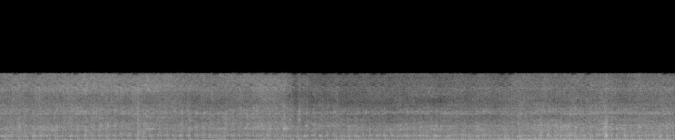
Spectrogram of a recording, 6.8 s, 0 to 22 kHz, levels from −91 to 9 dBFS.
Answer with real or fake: fake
